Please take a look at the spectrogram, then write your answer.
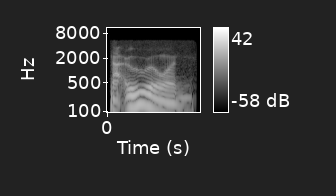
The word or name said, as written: Nauruan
